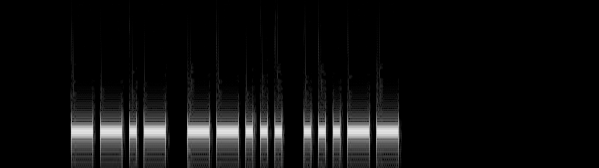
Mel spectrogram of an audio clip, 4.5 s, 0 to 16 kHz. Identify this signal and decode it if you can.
Morse code, heard as a keyed tone, about 22 wpm, 700 Hz. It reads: Q73
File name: practice / 22wpm / Three Letter-Number Combinations - 22wpm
